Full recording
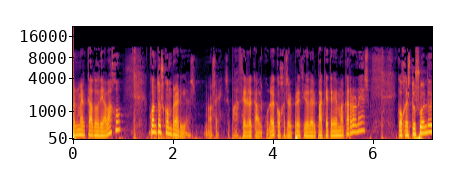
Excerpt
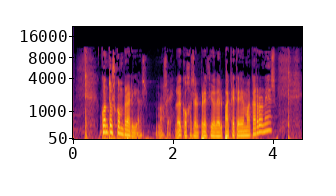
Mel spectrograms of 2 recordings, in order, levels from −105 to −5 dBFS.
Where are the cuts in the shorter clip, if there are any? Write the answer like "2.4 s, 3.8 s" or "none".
2.0 s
